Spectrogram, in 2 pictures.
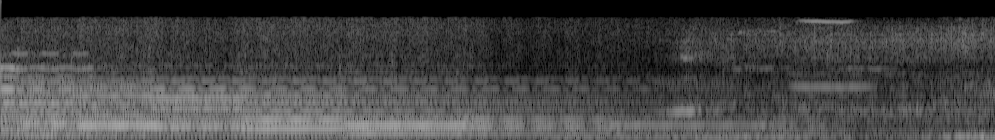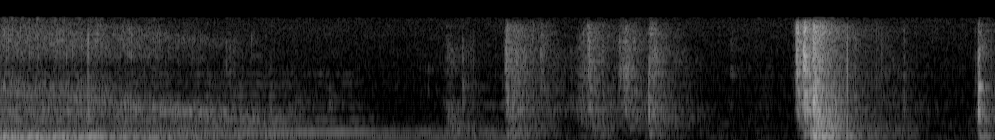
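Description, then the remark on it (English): A car that has just hit a man drives on, its engine droning steadily for several seconds, its pitch wavering, then fades out, followed by a few sharp clunks and knocks like doors or handling noises. “Tony, stop the car!”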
